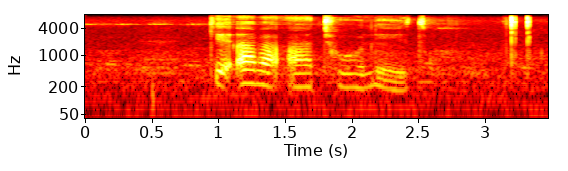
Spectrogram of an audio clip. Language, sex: Southern Sotho, female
